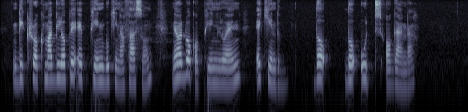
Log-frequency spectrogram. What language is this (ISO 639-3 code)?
luo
